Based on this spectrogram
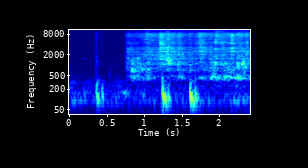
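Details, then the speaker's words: Normal seam welding picked up by a sensor inside the welding machine: a few faint knocks, then a steady high hiss holding evenly as the weld proceeds. "that but this is the sound generated by picked up by the sensor here's the welding sound you have this small welding sound you are able to pick it up"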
